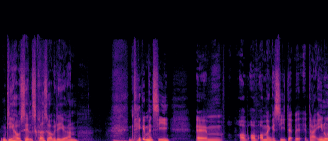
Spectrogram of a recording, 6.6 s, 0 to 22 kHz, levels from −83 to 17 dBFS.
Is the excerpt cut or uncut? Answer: uncut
